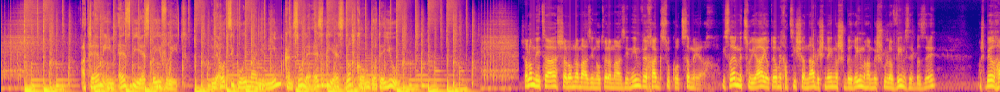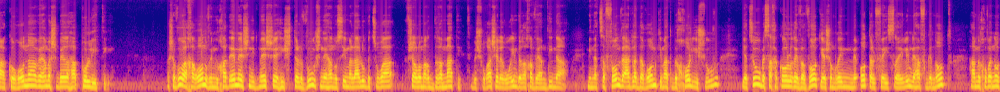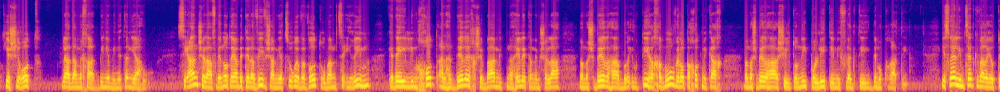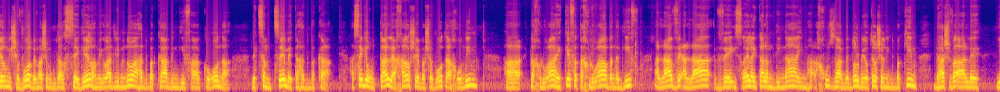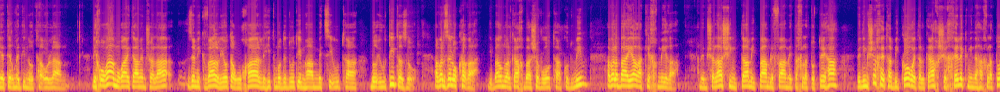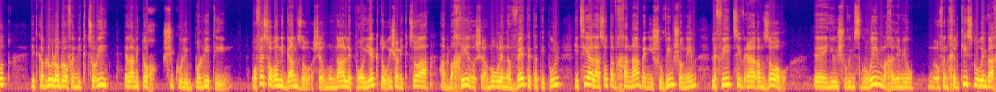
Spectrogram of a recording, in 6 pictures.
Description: Pandemic Crisis as rallies break out across Israel, SBS Jerusalem Report in Hebrew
